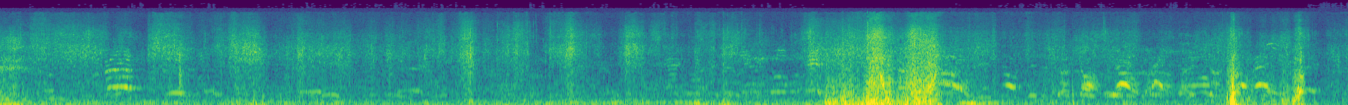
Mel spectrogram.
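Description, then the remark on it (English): Crinkly plastic rustling and flapping in irregular bursts as a rain poncho is unfolded and pulled on during a live evening broadcast, swelling in the middle with a sharp crackle near the end, faint voices murmuring underneath. “You guys know what it's like to unfold and try to get into a rain poncho.”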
